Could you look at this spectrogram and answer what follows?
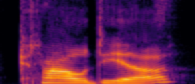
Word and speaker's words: Claudia: Claudia is in fact pronounced Claudia, like yesterday was cloudy, but today is Claudia.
